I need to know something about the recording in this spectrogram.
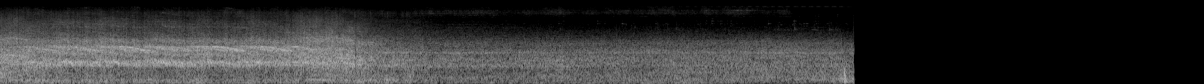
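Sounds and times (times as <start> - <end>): high-speed train passing: 0.0 - 8.6.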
